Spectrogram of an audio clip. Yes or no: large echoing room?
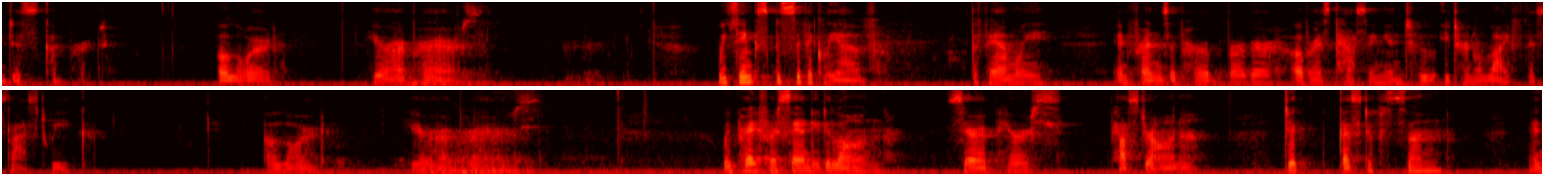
yes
